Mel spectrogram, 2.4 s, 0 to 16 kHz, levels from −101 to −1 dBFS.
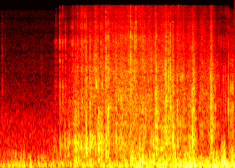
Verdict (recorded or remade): remade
